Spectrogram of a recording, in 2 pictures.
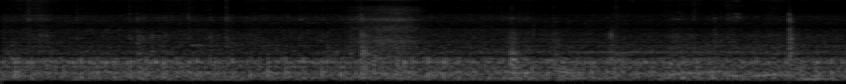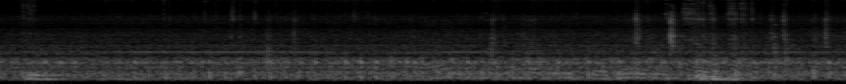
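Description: JCB backhoe loader's diesel engine running with a steady mechanical rattle as it digs and lifts soil, with a few short knocks near the end.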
